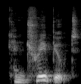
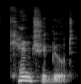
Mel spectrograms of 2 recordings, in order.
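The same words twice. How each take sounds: First: The stress is on the second syllable. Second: The stress is on the first syllable. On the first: The speaker calls it right. "它的正确发音重音呢是在第二个音节" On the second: The speaker calls it wrong. "喜欢把重音放在第一个音节，错误的读成了contribute，那是错的。"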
